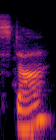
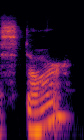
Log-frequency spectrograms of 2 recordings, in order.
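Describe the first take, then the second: First: It is said in a New England accent. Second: It is said with the final r sounded.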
